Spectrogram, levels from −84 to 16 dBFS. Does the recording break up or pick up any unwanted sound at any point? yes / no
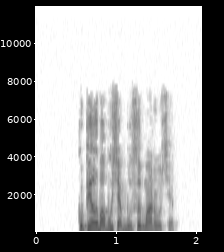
no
